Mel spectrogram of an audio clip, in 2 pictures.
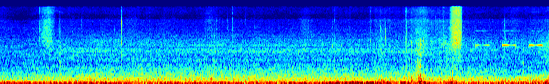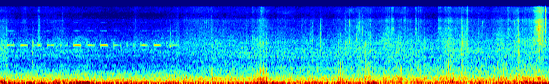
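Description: A Toyota Hilux pickup drives off-road over sand and gravel, heard from inside the cab as a steady low engine drone mixed with road rumble and wind buffeting, with occasional knocks and rattles from the rough ground.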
